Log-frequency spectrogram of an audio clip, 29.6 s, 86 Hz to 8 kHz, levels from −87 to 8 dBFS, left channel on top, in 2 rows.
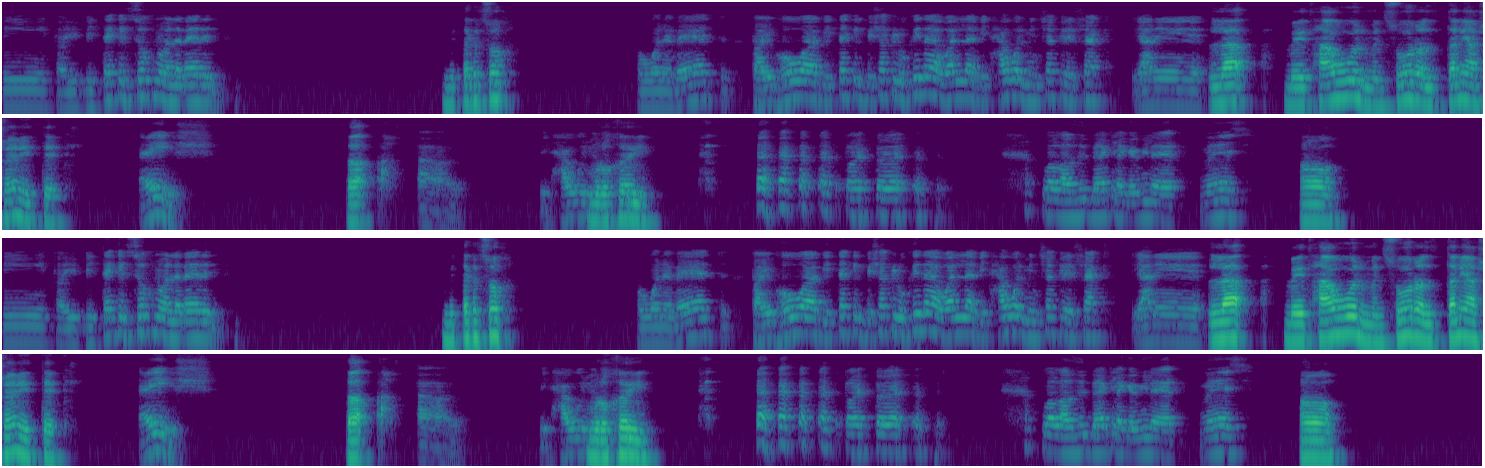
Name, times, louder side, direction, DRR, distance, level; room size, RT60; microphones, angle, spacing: voice 1, 0.0-2.2 6.3-12.0 16.2-16.9 19.0-19.4 20.2-21.1 21.8-21.9 22.3-24.0 24.8-27.3, right 3 dB, 55° right, 0.8 m, -42 dB
voice 2, 4.4-5.0 12.1-12.4 12.8-15.4 18.3-18.7 20.7-21.3 27.8-28.1, right 6 dB, 80° right, 0.3 m, -29 dB
2.2 x 2.1 x 2.7 m
head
